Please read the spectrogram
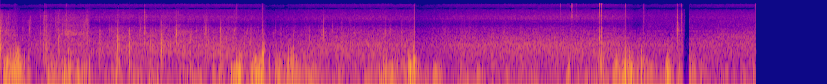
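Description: Running footsteps on a tarmac road, an uneven run of thuds, with wind rustling on the microphone. The sound stops abruptly near the end.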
